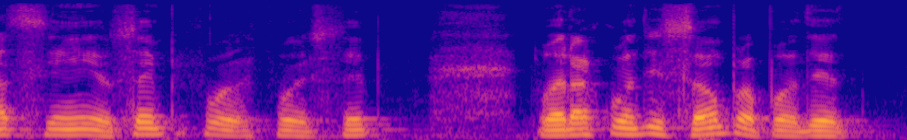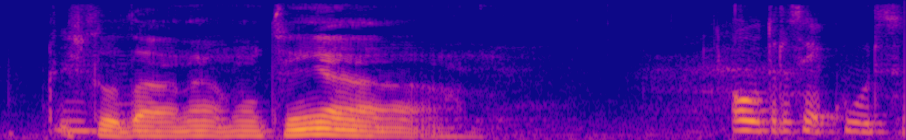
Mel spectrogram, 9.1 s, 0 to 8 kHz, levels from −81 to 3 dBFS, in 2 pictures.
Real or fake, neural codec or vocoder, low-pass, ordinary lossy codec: real; none; 7.2 kHz; MP3, 48 kbps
